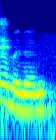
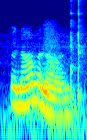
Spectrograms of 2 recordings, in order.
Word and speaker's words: phenomenon: Phenomenon. Phenomenon. Phenomenon. In British English and in American? Phenomenon. Phenomenon. Phenomenon. So in American they focus much more on the N's.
